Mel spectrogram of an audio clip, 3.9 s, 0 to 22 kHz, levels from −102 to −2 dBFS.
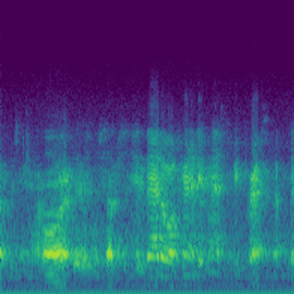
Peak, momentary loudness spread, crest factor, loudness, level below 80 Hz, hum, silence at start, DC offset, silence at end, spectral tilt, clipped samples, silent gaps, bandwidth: -12 dBFS; 16 LU; 14 dB; -26 LUFS; -64 dBFS; none; 0 s; 0.2%; 0 s; -5.5 dB/octave; under 0.1%; none; 4.3 kHz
